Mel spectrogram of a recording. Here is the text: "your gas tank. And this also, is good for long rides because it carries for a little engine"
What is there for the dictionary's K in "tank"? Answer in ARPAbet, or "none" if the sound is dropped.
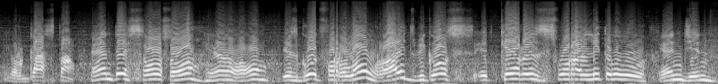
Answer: none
